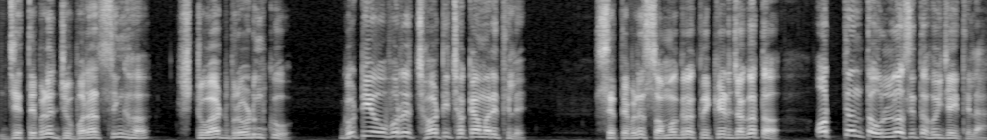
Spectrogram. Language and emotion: Odia, happy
